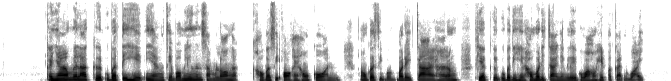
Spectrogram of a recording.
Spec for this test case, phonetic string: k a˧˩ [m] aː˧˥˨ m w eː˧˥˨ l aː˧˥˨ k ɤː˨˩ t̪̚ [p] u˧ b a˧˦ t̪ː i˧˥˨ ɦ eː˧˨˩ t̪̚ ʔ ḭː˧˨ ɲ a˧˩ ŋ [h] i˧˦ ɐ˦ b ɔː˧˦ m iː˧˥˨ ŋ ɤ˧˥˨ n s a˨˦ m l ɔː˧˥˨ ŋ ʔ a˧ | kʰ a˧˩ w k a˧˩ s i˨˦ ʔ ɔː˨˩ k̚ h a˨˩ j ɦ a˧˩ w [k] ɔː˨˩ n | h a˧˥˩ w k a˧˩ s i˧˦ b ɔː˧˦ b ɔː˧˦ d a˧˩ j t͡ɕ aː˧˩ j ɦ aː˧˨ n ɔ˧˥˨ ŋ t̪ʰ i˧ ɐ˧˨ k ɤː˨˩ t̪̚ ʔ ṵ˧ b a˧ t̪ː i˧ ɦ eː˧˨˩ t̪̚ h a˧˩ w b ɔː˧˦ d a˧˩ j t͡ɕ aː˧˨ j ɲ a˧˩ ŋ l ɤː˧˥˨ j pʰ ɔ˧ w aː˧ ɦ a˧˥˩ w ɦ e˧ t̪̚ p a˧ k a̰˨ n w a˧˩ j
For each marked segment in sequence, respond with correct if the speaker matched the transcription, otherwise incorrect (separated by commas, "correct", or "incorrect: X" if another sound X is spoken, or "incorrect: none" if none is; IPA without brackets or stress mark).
incorrect: ɲ, incorrect: ʔ, incorrect: s, correct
